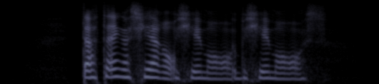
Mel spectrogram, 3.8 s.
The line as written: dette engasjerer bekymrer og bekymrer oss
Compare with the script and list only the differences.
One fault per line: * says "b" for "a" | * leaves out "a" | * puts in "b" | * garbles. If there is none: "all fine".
all fine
